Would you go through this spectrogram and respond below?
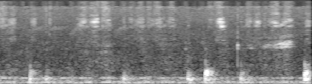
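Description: Faint pen scratching on paper during a math lesson, soft strokes repeating in short bursts under quiet, whispery background.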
